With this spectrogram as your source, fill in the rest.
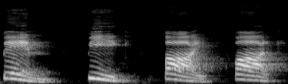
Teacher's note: এবং এই পিটা আমরা সাউন্ড করলে দেখবা মুখের সামনে বাতাস বের হবে।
